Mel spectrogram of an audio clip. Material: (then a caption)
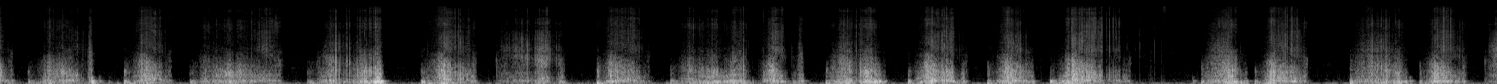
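Foam. A white plastic stylus tip makes small writing strokes across a black foam windscreen on a microphone, close up. Short bursts of muffled, low scratching and rubbing rumble in an irregular rhythm, separated by brief near-silent gaps.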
